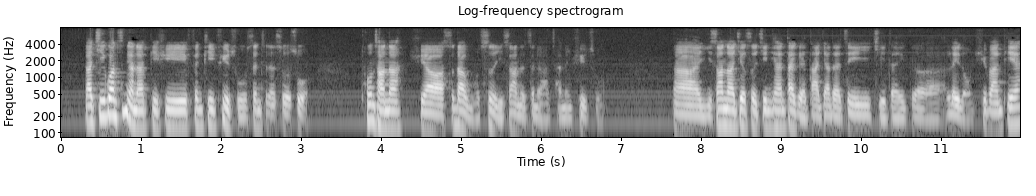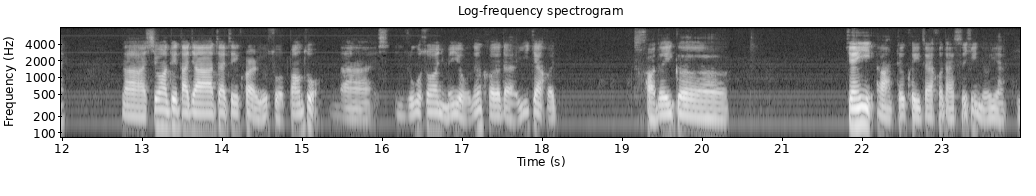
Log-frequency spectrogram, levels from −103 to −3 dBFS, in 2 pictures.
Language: Chinese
